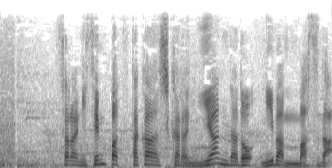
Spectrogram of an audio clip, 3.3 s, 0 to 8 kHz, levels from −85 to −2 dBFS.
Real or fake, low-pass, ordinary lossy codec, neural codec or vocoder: real; 7.2 kHz; none; none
